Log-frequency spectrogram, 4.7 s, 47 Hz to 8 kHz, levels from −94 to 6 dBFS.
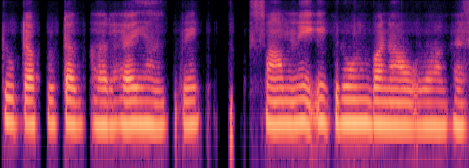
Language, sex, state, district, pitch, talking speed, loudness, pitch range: Hindi, female, Haryana, Charkhi Dadri, 185 Hz, 155 wpm, -17 LUFS, 180-190 Hz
